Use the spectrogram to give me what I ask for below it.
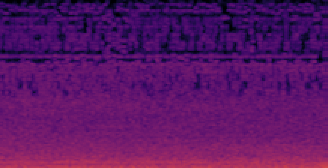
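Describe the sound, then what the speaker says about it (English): Roadside waterfall in Rockbridge County, Virginia, flowing in January: a steady, dense broadband rush of falling water, constant and fairly loud, alone without voices. "That's the one waterfall."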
